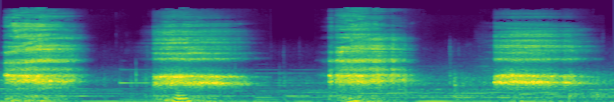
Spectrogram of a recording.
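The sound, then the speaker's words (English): Heavy, hoarse breathing of someone waiting at a door, four long raspy breaths drawn in and pushed out at a slow, steady rhythm, with no talking. “The handler waited there a few long seconds, breathing hoarsely, almost menacingly.”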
